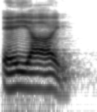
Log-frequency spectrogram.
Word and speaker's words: Ai: And this little place, this valley of Achor, is only about 10 miles from Jericho, and it's outside a place called Ai. That's the correct pronunciation of it. Not I, it's Ai.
